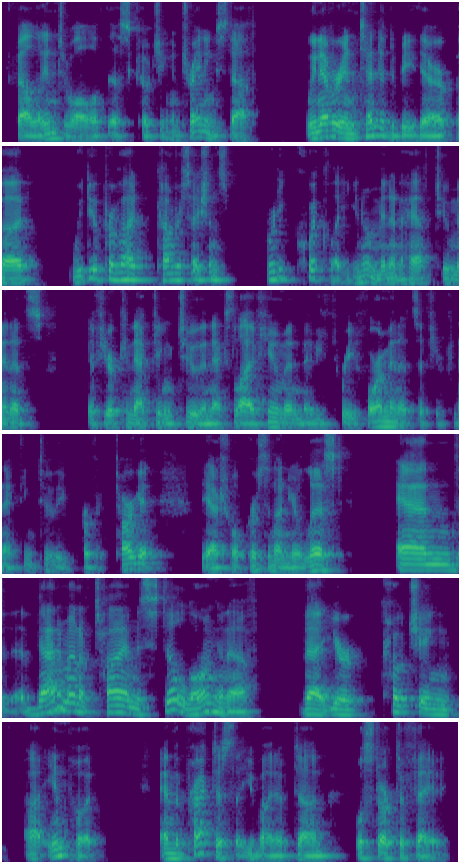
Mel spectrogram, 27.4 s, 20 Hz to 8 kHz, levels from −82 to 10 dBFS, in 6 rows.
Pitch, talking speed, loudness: 105 Hz, 180 wpm, -25 LUFS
